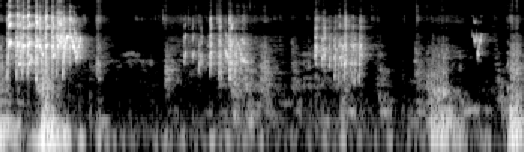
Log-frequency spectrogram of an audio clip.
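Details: Budgerigar (parakeet) chirping: short scratchy, buzzy chatter bursts, each under a second, separated by brief pauses, with softer faint chirps and a few low thumps between them.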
